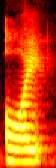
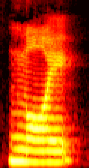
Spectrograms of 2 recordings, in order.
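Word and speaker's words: oi (愛): For example, oi is sometimes pronounced as ngoi mistakenly when the speaker thought the standard form had an ng consonant.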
